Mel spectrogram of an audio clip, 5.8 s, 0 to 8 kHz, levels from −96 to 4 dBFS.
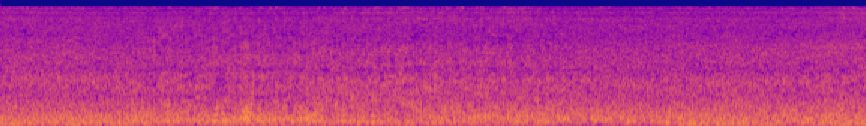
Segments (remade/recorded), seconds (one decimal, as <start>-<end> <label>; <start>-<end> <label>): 0.0-1.0 recorded; 1.0-3.7 remade; 3.7-5.8 recorded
